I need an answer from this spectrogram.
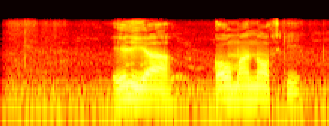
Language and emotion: Russian, neutral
